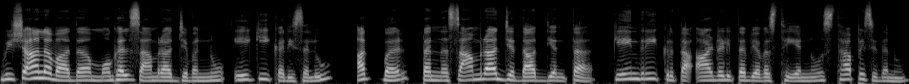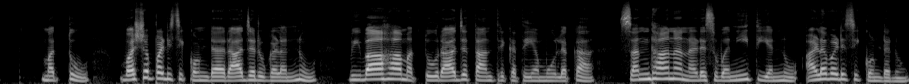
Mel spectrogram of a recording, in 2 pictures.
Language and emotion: Kannada, neutral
